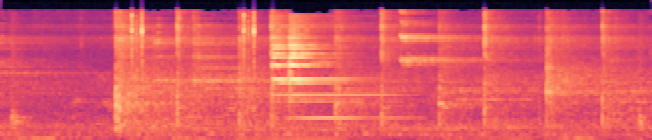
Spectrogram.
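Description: Badminton rackets hitting a shuttlecock, with sharp hits every second or so that echo in a large hall. A bright chime rings out about three seconds in, and a higher ding follows a second later, from a subscribe-button sound effect.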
